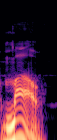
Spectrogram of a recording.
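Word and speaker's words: 猫: The word cat in Chinese is called Mao, with a pronunciation very similar to the name of the famous dictator.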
